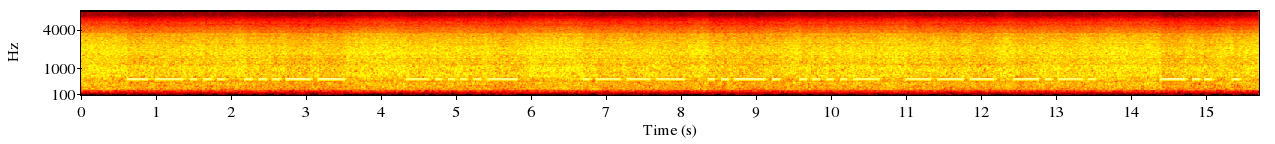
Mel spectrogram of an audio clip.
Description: Morse code, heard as a keyed tone, hand-sent with a straight key, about 13 wpm, 640 Hz, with radio static. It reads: 73 - JF4OC DE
